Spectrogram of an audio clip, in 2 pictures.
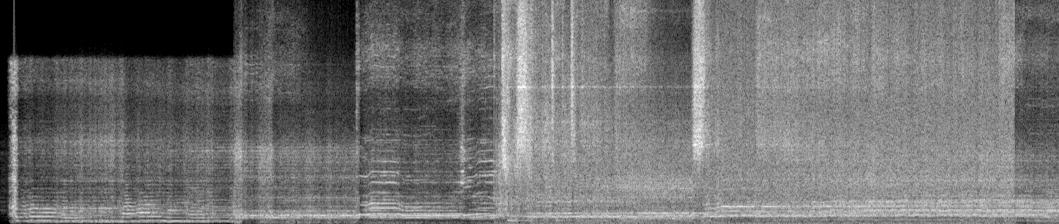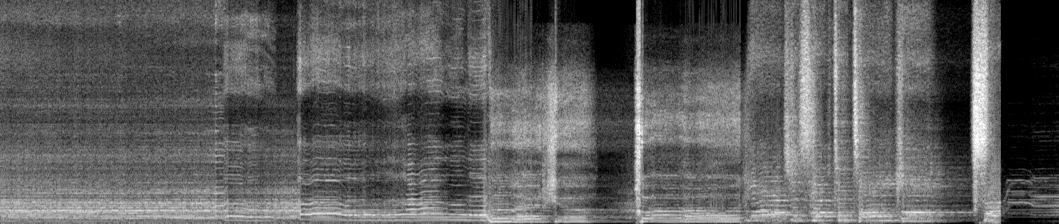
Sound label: vocal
